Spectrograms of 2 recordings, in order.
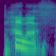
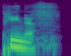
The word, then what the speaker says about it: Penwith: just and West penwith that could be pronounced like penneth or something I'm assuming that most of these are pronounced in a non-obvious way west penith this is fine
